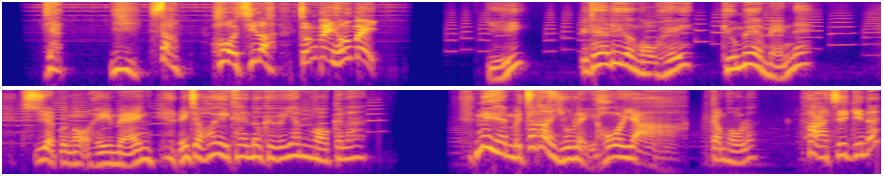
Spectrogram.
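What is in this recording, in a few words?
Canto toys, Cantonese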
